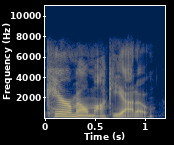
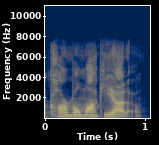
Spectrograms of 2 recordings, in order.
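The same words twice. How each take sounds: First: "caramel" in three syllables, "CARE-uh-mel macchiato"; southern caramel. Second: "caramel" in two syllables, "CAR-mel macchiato"; northern caramel. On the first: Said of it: "in the southeastern United States". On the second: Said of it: "northern and western parts". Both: Shown as a demonstration.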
